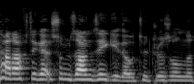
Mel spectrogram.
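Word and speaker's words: tzatziki: that pronounce it wrong it's not tatziki tziki it's Zan zigi so come again for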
